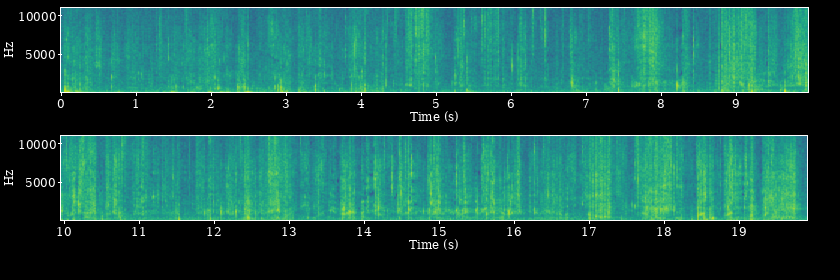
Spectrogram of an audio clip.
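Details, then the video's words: Raw meat being chewed by an American Bully dog indoors: dense, crackling bites and squelching crunches repeating rapidly and unevenly throughout, with no vocal calls. "Dog eating Raw Meats!Omnibus 【American Bully】"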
